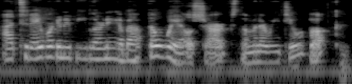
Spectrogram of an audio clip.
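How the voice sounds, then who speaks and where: Female primary teacher, children's read-aloud lesson, raspy with some vocal fry, simple child-directed delivery. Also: mid-range voice. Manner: simple, child-directed explaining, slow deliberate reading alternating with chatty asides. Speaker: elementary teacher reading to pupils.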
